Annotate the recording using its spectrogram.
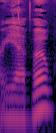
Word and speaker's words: Ieva: Well, my name is already complicated to spell, but I'm on Instagram at We Are Yeva, which is spelled We Are. I-E-V-A.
